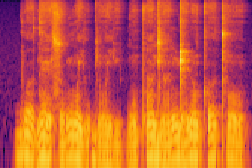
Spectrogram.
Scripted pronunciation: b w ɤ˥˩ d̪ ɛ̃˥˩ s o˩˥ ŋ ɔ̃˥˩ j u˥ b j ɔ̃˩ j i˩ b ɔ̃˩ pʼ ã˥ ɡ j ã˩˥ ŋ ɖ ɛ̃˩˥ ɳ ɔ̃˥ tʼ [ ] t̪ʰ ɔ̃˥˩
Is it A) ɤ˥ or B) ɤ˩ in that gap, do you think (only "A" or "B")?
A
